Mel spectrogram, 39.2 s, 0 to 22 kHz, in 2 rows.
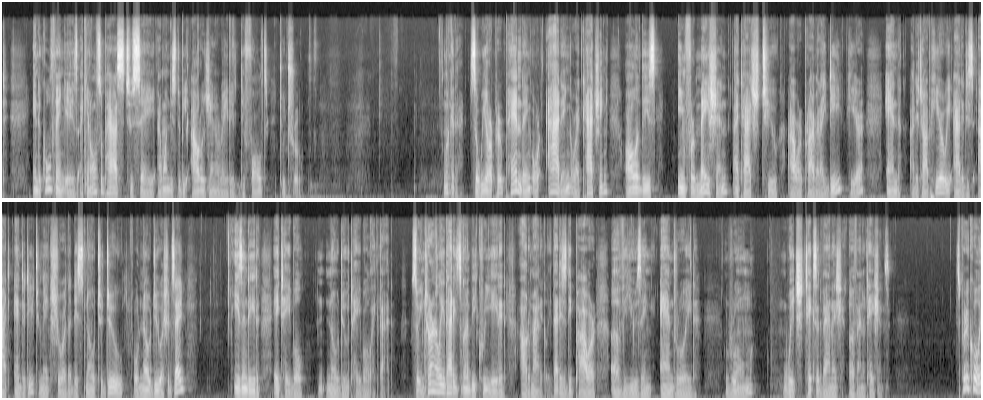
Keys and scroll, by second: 4.6 Return.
